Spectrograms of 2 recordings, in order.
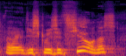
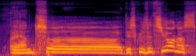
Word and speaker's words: Disquisitiones: and of course it's Disquisitiones. I'm not trying to pronounce it in correct Latin, I'm pronouncing it in the medieval Latin, Arithmetica.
